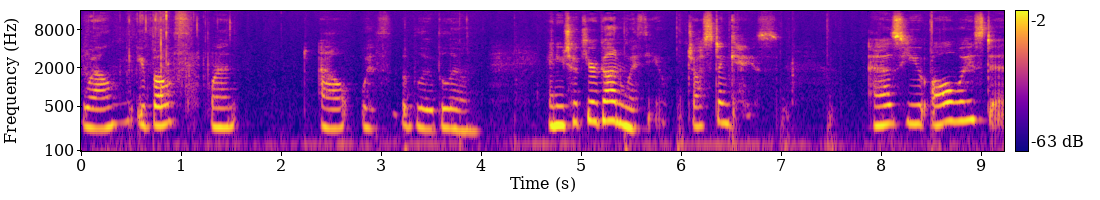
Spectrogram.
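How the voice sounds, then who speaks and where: A soft-spoken woman talks at a high pitch and a very slow pace, with fairly even intonation. She takes long, frequent pauses. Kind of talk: sleep story; read-aloud storybook.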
